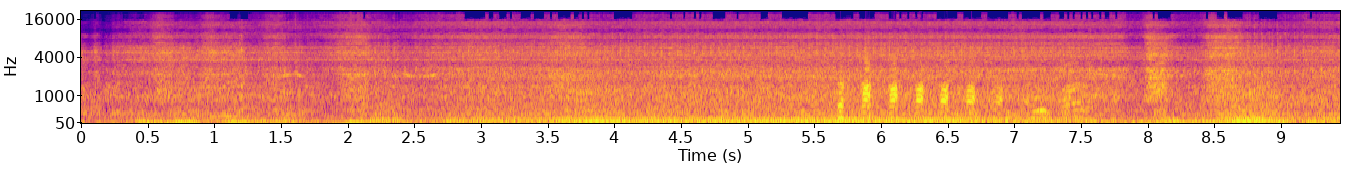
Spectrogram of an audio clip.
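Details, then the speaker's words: Holden Commodore, carburettor-fed, sitting 10–15 years in a wrecking yard, first start; uneven, lumpy note that wavers and stumbles while the throttle is worked, slowly settling as it clears out. Rough running. "Bit of stuff coming out the other end. Clear out. Yeah, play the cobwebs out of it."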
